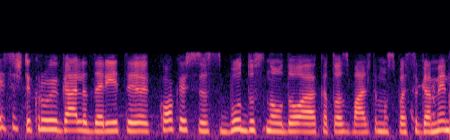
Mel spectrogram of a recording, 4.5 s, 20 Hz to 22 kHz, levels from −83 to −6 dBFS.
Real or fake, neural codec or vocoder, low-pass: real; none; 5.4 kHz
